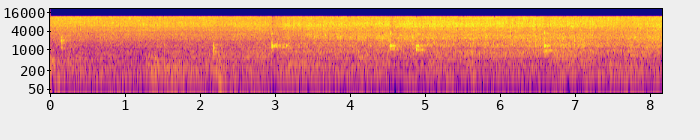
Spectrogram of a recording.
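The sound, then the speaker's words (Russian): Chopped pickles sizzle steadily as they are briefly fried in a hot frying pan, a constant hiss punctuated by a handful of light scraping clicks as a utensil stirs them. No one speaks. “Теперь сюда же, в эту сковородку, мы добавляем нарезанные наши огурчики. Еще немножко обжариваем.”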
